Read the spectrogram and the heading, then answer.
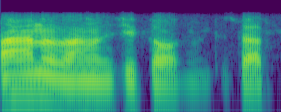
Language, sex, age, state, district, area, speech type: Kashmiri, male, 18-30, Jammu and Kashmir, Shopian, rural, conversation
